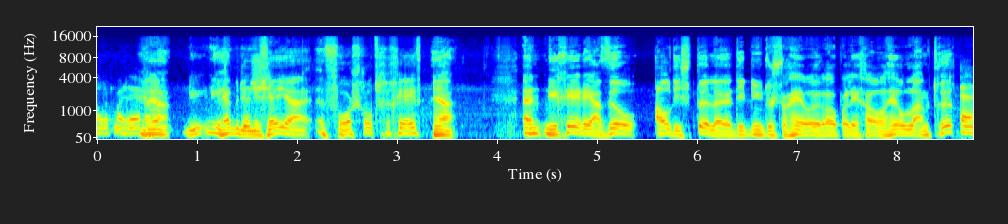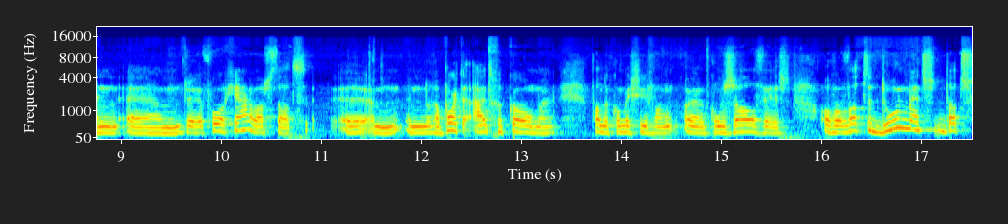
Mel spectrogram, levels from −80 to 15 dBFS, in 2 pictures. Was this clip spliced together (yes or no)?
yes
